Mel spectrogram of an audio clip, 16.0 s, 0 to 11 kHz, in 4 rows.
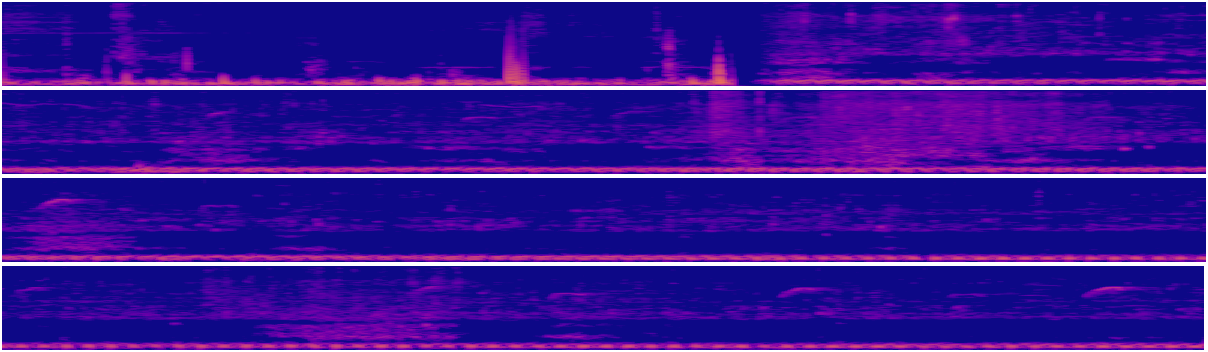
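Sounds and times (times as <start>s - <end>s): wind rumble on microphone: 0.0s - 2.7s
birds calling faintly: 0.0s - 16.0s.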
